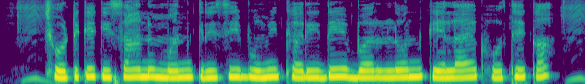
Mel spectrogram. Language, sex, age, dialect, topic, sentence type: Chhattisgarhi, female, 18-24, Northern/Bhandar, agriculture, statement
